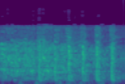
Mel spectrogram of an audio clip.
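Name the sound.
knocking on a door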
